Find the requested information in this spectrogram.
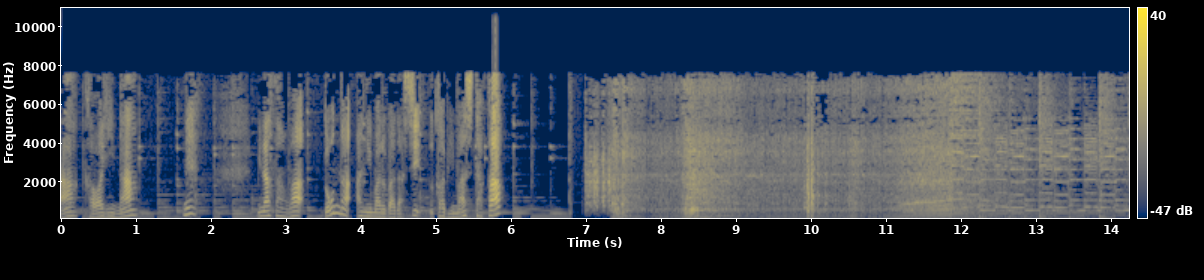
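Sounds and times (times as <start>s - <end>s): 
speech: 0.1s - 1.9s, 2.6s - 6.0s
motorcycle engine starting, revving and rumbling: 7.0s - 13.4s.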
